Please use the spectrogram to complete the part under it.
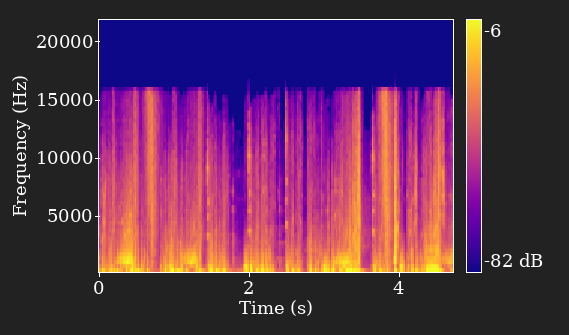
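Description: A horse gallops in the video game Mount and Blade Warband, its hooves drumming in a rapid, steady clip-clop that stays close and fairly prominent for several seconds with no voices.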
